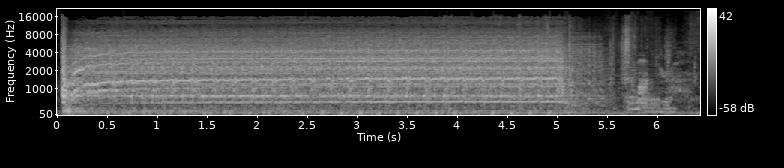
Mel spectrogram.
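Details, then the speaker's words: RVMP 5500 onboard generator on a Brinkley 3950 RV, just switched from LPG to onboard gasoline and freshly primed: the starter whirs about five seconds and cuts off without catching. Cranking without starting, expected to take several cycles. "We'll find out cuz she's going to start. She's going to run like five cycles until it starts."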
